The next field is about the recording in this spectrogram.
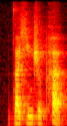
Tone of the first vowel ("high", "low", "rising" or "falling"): high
